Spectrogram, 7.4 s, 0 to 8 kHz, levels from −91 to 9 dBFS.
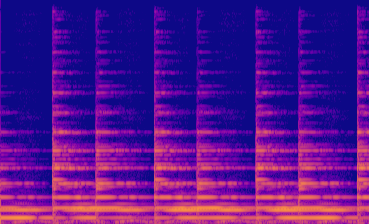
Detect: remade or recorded recorded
